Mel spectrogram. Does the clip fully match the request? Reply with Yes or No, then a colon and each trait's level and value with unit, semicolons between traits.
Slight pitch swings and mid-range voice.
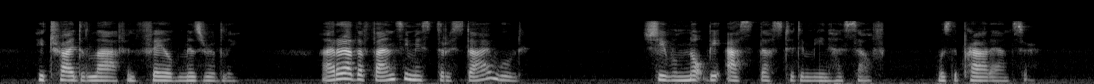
Yes: narrow, 2.1 semitones; medium, 180 Hz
